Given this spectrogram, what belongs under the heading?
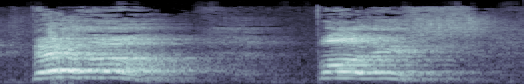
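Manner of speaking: loud, high commanding call; summoning call. Acted. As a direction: call the hounds from far off. Summons hellhounds.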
